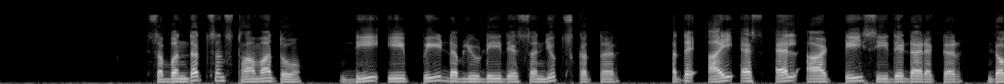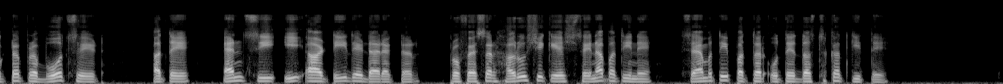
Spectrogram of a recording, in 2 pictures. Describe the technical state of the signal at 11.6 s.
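At 11.57 s there is a brief pre-echo, about 11 ms of hiss just before a sharp attack. The codec spreads its quantisation noise across the whole block, so noise meant for the loud onset leaks into the quiet moment before it. The attack sounds softened and smeared.

The whole passage carries a rough, hissy halo with a watery smear. Nothing is heard above about 10.6 kHz. This points to Nellymoser compression, likely the Nellymoser Asao codec at roughly 44 kbps. Weak bands are filled with noise rather than real detail.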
